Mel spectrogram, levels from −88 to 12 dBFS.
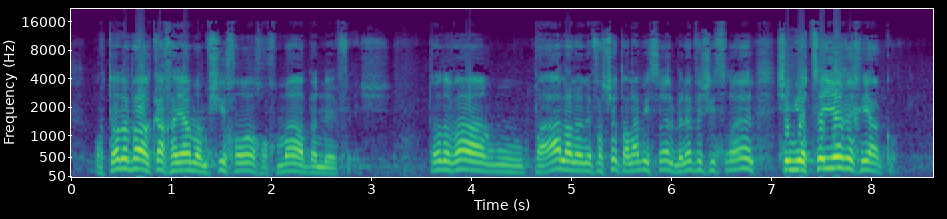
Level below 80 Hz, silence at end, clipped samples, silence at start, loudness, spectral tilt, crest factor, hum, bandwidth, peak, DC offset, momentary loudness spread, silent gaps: -56 dBFS; 0.4 s; 1%; 0.25 s; -12 LUFS; -5 dB/octave; 12 dB; none; 16.5 kHz; 0 dBFS; under 0.1%; 12 LU; none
